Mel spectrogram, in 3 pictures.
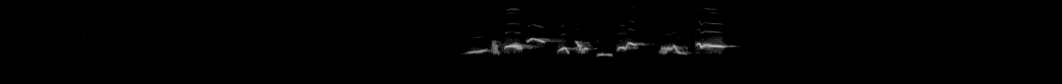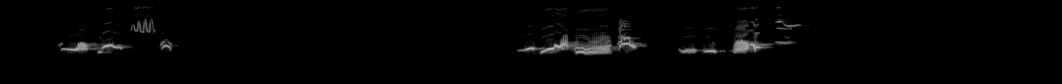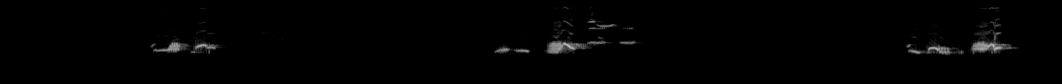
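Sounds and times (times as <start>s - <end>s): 
common blackbird song of fluted warbled whistles: 4.6s - 8.6s, 11.2s - 12.6s, 15.8s - 18.8s, 22.8s - 24.2s, 26.2s - 27.7s, 30.3s - 31.5s.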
